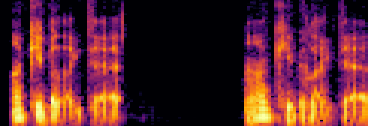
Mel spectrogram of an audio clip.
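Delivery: a near-silent whisper, said to himself. Real, not acted. Whispering to himself while fiddling with the screen share. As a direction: breathe I'll keep it like that with no voice.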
